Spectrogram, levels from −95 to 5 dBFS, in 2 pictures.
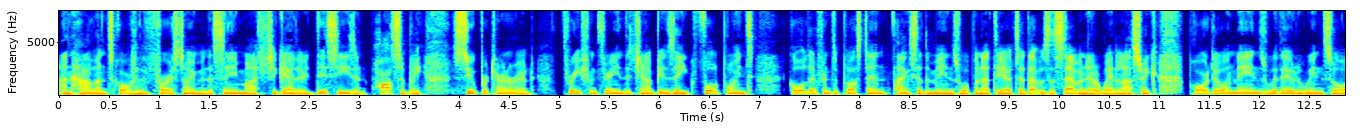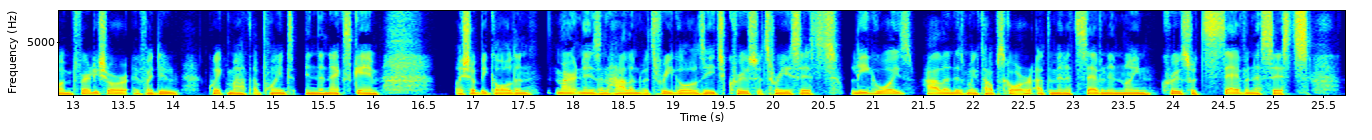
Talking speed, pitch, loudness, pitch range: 235 wpm, 115 Hz, -21 LUFS, 110-125 Hz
